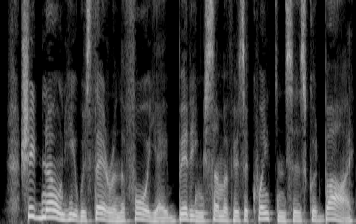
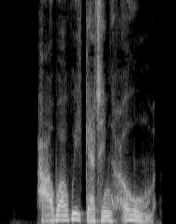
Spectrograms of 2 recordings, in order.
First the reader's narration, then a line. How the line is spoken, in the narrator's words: Sadie whispered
